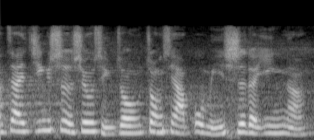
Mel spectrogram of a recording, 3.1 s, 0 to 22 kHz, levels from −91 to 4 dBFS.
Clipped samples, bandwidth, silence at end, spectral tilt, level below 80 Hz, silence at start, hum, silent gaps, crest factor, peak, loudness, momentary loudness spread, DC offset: under 0.1%; 10.5 kHz; 0 s; -4 dB/octave; -66 dBFS; 0 s; none; none; 16 dB; 0 dBFS; -16 LUFS; 3 LU; under 0.1%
